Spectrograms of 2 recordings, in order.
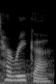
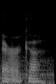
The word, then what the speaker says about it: Herika: But it's Herika, not Erica.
